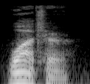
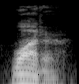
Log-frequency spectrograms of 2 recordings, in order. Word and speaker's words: water: For instance, when someone in the US asks for water, they don't usually pronounce it the way it looks. They don't say water, they say water. That's right. Water becomes water in everyday speech.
